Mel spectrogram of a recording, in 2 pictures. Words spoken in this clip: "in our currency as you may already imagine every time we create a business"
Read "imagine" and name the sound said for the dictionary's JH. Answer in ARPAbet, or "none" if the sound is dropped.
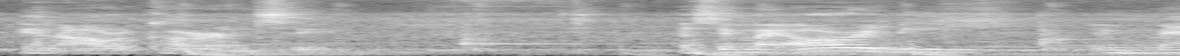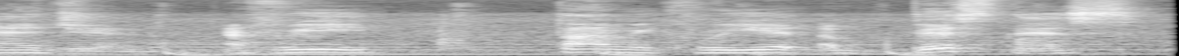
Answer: JH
